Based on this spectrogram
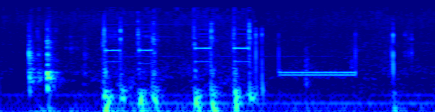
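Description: A telephone being dialed: a quick run of short keypad tones in uneven bursts, then one longer steady tone and a final brief tone.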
